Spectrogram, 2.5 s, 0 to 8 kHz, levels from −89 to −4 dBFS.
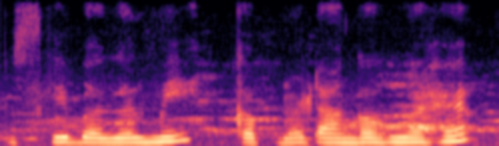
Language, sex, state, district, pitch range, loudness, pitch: Hindi, female, Jharkhand, Palamu, 250-275 Hz, -13 LUFS, 255 Hz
